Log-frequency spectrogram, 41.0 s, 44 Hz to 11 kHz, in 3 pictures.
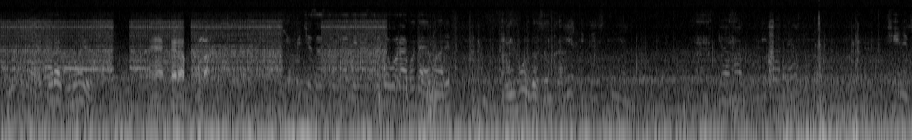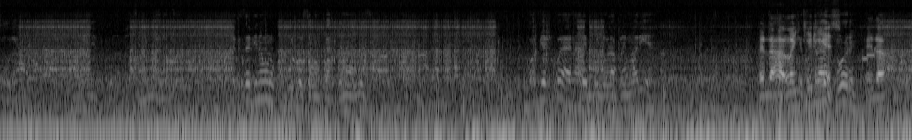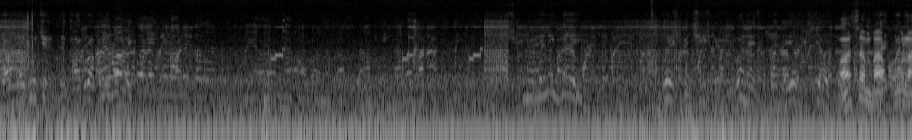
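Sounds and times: indistinct voices talking: 0.0s - 9.8s, 10.4s - 41.0s
car cabin rumble on rough road: 0.0s - 41.0s.

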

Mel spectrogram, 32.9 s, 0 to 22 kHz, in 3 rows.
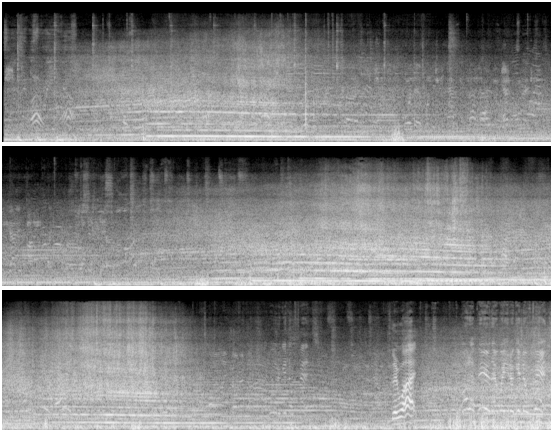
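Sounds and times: race car engines droning: 0.0s - 32.9s.

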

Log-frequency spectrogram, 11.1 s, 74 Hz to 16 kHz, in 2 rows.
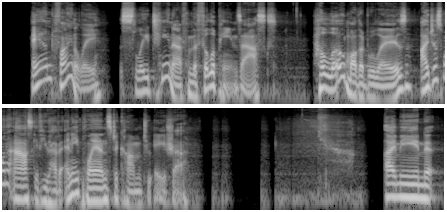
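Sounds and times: person breathing softly: 9.2s - 10.1s.

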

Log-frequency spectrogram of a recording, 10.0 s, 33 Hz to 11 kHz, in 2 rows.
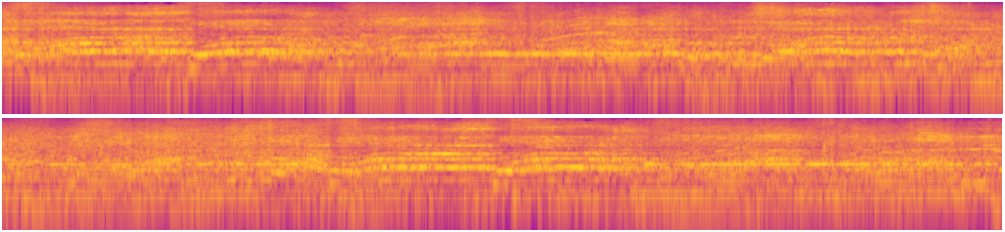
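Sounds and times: dance music over sound system: 0.0s - 10.0s
group of dancers shouting: 0.0s - 10.0s.

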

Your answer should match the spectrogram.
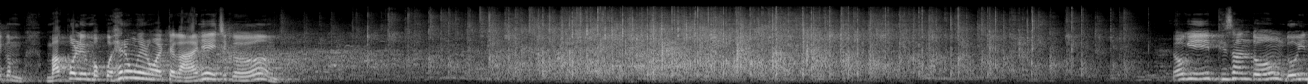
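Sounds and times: audience applauding: 1.9s - 11.6s.

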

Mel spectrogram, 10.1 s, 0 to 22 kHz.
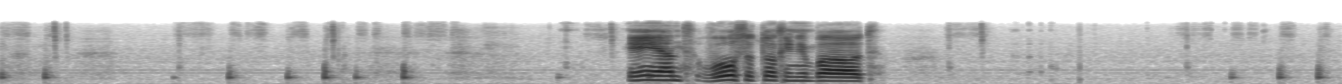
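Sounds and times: marker writing on whiteboard: 0.0s - 0.5s, 1.3s - 3.4s, 4.2s - 4.7s, 7.2s - 7.4s, 8.8s - 10.0s.

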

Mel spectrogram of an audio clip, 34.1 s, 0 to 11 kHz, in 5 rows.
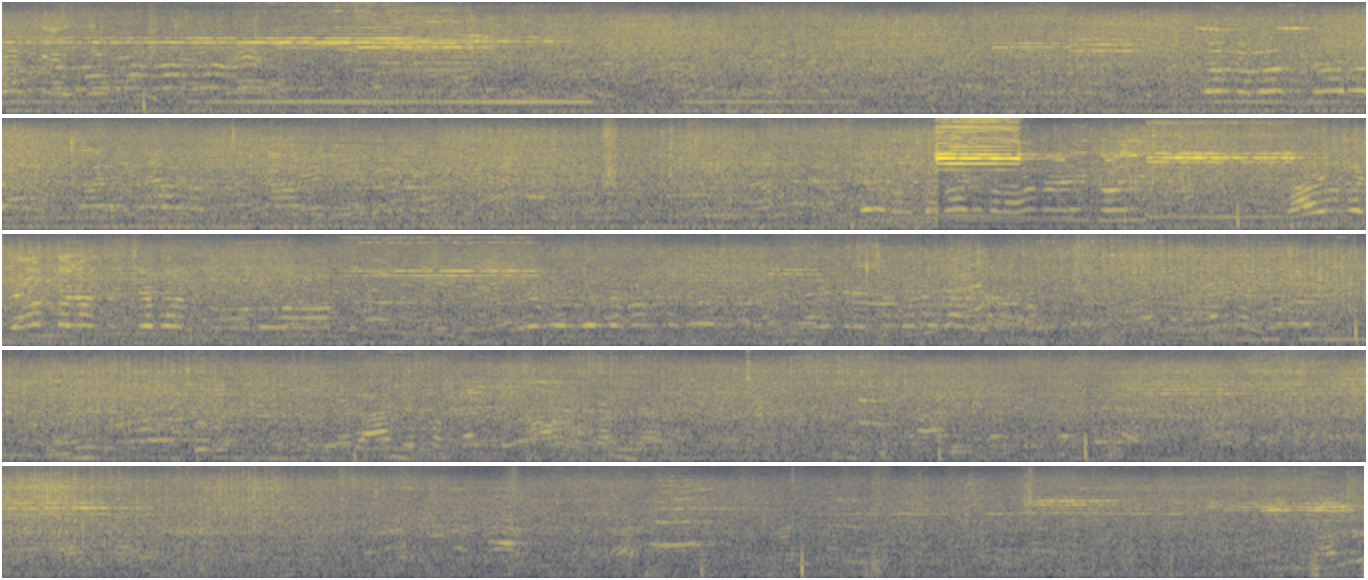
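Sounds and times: people's voices: 0.0s - 34.0s
vehicle engines running: 0.0s - 34.0s
vehicle horns honking: 0.2s - 4.3s, 4.9s - 6.0s, 11.5s - 13.5s, 32.3s - 34.0s.

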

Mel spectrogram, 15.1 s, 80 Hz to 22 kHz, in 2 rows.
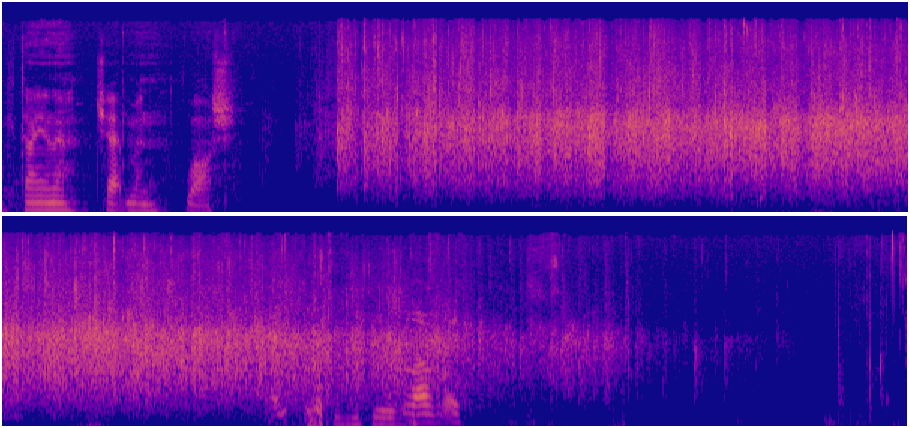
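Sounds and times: audience applauding: 2.5s - 13.9s.

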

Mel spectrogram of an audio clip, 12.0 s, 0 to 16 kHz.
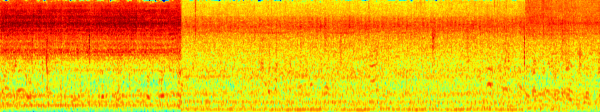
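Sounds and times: steam hissing: 0.0s - 3.6s, 7.8s - 12.0s.

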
